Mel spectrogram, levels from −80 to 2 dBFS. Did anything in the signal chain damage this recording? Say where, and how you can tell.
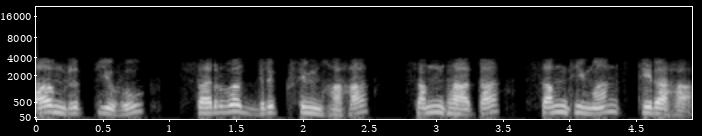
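Yes, at the codec stage: the RealAudio 14.4 codec muffles and garbles the speech throughout, with nothing above 3.7 kHz. That gargle, beyond mere band-limiting, points to an 8 kbit/s coder.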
